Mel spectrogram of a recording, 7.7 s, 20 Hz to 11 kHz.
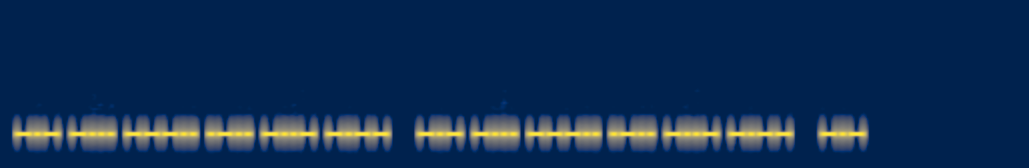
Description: Morse code, heard as a keyed tone, about 32 wpm, 700 Hz. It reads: KB8LXY KB8LXY K
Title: Speed-Racing Common QSO Phrases - 35wpm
